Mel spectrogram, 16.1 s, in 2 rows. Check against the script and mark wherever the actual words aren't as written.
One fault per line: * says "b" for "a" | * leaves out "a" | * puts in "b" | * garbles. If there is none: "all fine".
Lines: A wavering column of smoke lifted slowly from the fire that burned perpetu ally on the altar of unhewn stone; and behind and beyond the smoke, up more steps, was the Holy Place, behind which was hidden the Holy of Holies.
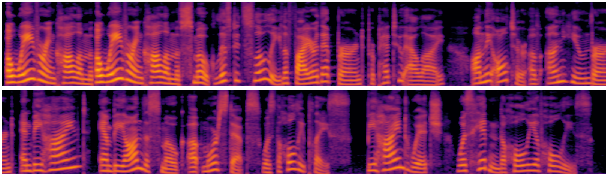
* puts in "a wavering column"
* leaves out "from"
* says "burned" for "stone"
